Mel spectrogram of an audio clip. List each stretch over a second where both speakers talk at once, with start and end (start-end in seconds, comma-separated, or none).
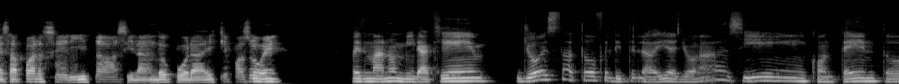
none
